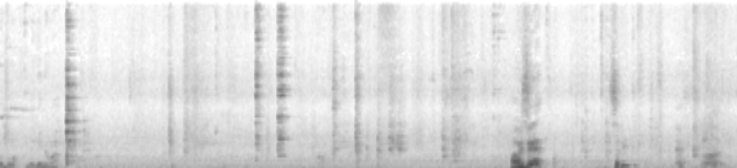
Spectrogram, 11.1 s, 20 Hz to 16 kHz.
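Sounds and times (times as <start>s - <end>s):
utensils clinking on dishes: 1.0s - 1.4s, 2.6s - 7.7s.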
